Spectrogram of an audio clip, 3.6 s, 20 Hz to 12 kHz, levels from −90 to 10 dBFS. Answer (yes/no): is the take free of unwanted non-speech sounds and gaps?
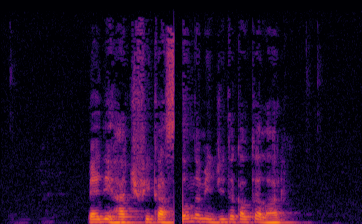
no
